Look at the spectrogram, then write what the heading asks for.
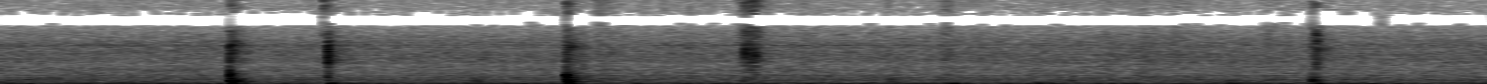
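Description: Sydney Trains K set double-deck electric train heard from inside the carriage, a steady low rumble and hum as it runs, with about five irregular sharp clicks over a few seconds.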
